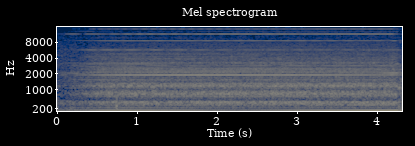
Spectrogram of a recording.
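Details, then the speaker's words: Drobo 5D storage enclosure bought used, just powered up; a quiet, constant low buzz with steady pitch and no rhythm, not normal. Owner suspects one of the hard drives is failing, not confirmed. "know that buzzing that is not a hundred percent normal so I think one of the hard drives is naked"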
